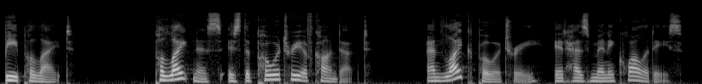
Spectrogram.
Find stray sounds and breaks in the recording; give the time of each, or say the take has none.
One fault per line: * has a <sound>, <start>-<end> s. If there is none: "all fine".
all fine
